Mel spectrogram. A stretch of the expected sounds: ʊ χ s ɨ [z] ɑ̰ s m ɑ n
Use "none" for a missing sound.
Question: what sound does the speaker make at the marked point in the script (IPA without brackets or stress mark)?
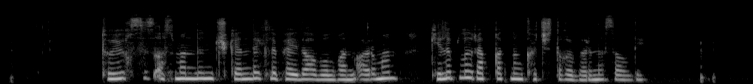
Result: z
